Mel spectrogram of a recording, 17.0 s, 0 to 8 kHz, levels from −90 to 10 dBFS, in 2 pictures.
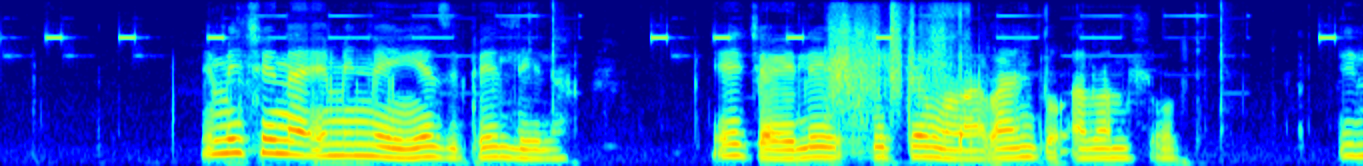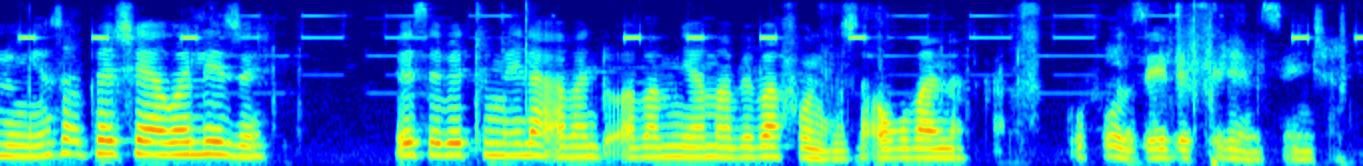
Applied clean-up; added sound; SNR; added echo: none; Alarm; 19 dB; none.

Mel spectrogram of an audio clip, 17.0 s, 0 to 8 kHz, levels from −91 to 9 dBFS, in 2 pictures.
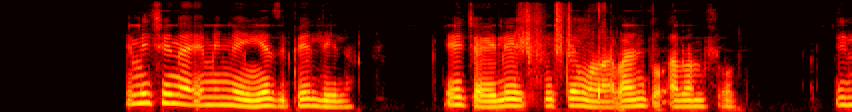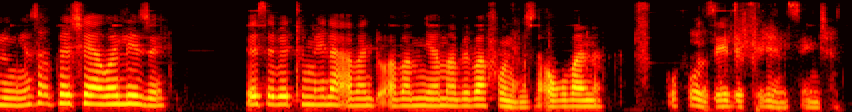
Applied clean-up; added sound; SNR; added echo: neural mask model DeepFilterNet 3.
